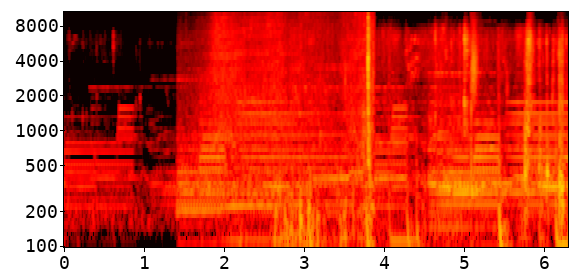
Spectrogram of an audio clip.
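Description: Background music: soft and sparse at first, filling out about a second and a half in, with a deep bass line coming in after about four seconds.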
